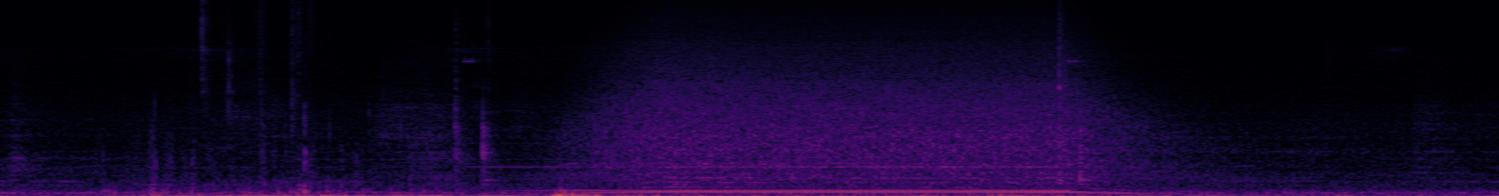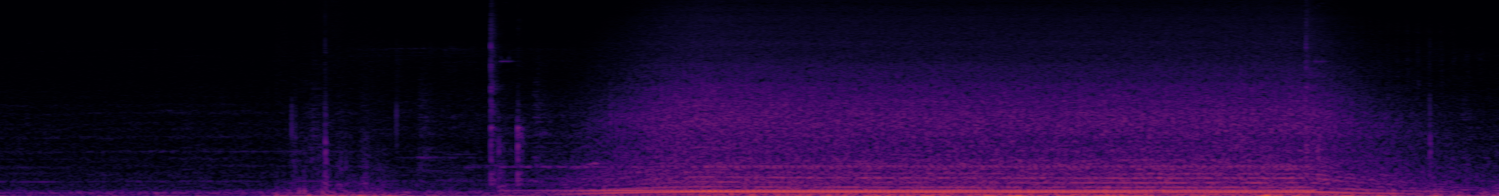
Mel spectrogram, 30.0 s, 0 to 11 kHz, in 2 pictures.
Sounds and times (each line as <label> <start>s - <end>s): Electric Fan 4.0s - 12.4s
Electric Fan 19.9s - 29.9s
